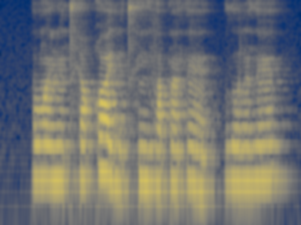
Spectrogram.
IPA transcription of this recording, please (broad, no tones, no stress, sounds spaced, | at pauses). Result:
lˠ ɛ̃ ɭ ɛ̃ t̪ʰ i qʷ ɛ lʲ ə t̪ʰ ĩ v a p ã θ ɛ̃ | ð ʊ l ə̃ ð ɛ̃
